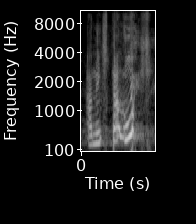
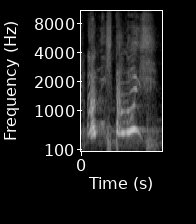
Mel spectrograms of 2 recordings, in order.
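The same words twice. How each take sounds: First: Loud slow emphasis. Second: Pitched far up and slow, drawing out "longe"; high, slow, drawn-out emphasis. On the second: Preacher stressing the distracted mind, high and slow. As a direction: lift it high and stretch "A mente tá longe". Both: Shown as a demonstration. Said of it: "repeated line".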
